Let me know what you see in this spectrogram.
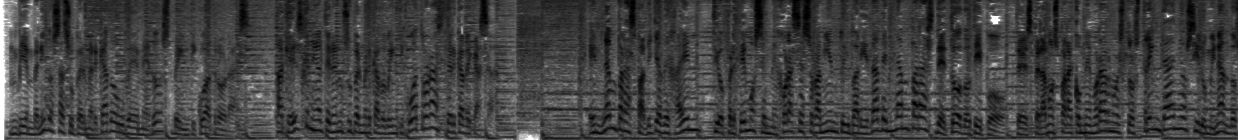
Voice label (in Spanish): HOMBRE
